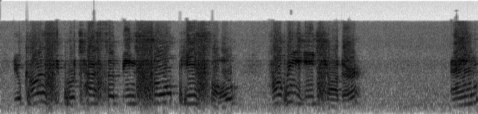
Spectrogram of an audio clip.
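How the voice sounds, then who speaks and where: Noticeable background noise sits under the voice. The delivery keeps a moderate pace. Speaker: finance worker speaking at protest press conference. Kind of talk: press conference statement. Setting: press conference. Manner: impassioned, urging.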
